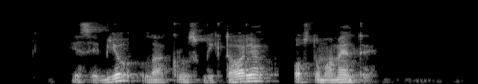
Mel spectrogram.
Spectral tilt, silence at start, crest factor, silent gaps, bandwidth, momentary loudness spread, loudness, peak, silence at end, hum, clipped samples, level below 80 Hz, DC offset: -6 dB/octave; 0.7 s; 18 dB; 2.81-2.93 s; 7.6 kHz; 12 LU; -20 LUFS; -2 dBFS; 1.05 s; none; under 0.1%; -52 dBFS; under 0.1%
